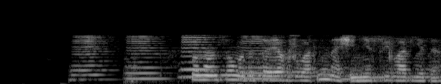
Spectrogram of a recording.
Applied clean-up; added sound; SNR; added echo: none; Brass instrument; 7 dB; reverberation time 2.6 s.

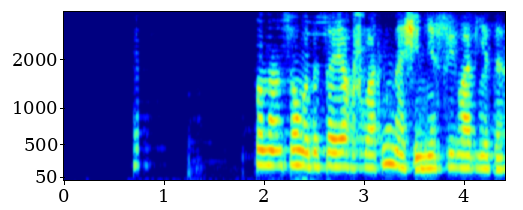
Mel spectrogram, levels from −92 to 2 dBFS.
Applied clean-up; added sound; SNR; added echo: neural mask model DeepFilterNet 3.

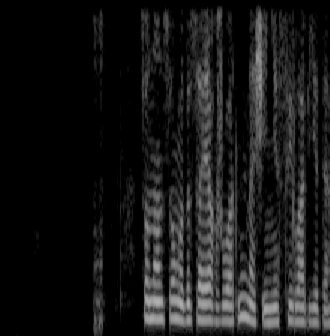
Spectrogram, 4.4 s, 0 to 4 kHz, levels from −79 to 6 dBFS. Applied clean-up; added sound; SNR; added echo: none; none; none; none.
